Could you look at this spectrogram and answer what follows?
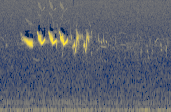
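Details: In Hokkaido's Wakka Primeval Flower Garden, Japan, a Common Reed Bunting gives one quick phrase of about five high, emphatic chirps, the last notes slightly lower and buzzier, then quiet with soft low background noise.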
